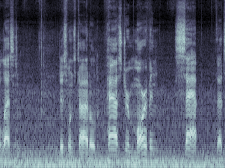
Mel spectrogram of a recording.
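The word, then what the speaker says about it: Marvin Sapp: This one's titled, "Pastor Marvin Sap, that's how you pronounce his name, locks down church until they donate in parenthesis, $40,000."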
